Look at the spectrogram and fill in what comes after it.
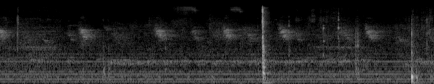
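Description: A bird chirping over and over, about once every two-thirds of a second, over a steady hum. A single sharp click comes about two-thirds of the way through, and a softer knock near the end.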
